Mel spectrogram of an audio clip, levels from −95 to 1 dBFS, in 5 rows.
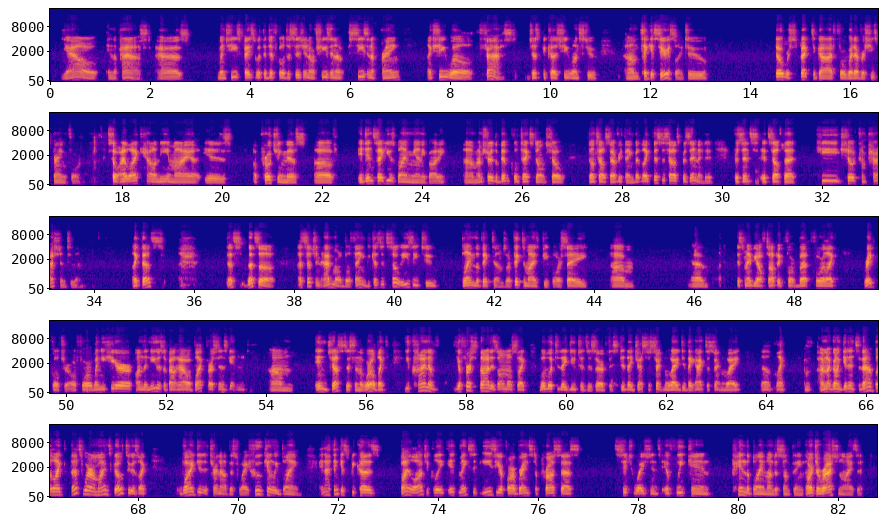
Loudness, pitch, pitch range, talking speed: -24 LUFS, 120 Hz, 105-150 Hz, 170 wpm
